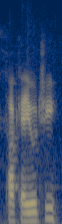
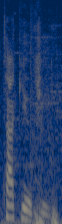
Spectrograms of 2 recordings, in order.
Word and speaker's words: Takeuchi: Takeuchi? – Yes, Naoko Takeuchi.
